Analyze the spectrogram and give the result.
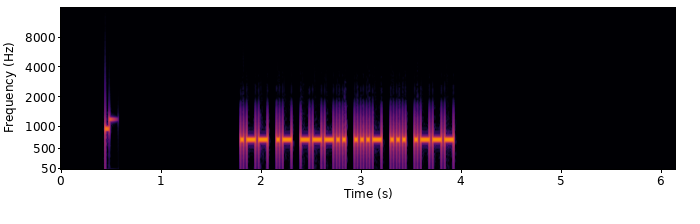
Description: Morse code, heard as a keyed tone, about 40 wpm, 700 Hz. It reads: WA8VSJ
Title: Call Signs - 40wpm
